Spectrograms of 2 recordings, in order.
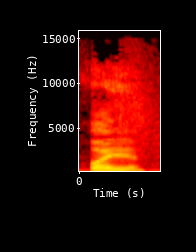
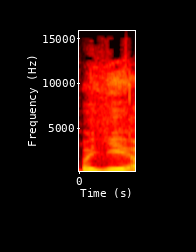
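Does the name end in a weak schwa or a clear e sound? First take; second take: weak schwa; clear e. First: The name ends in a weak schwa sound. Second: The name ends in a clear e sound. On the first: This is the everyday family way of saying it. "Der sagt auch Reue" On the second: This is the original classic way of saying it. "eigentlich ganz klassisch würde man es Reue aussprechen"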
